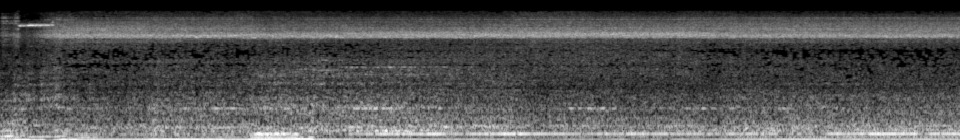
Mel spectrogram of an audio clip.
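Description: Portable bandsaw mill running steadily as its blade cuts a slab off a log, with a low engine hum and a steady high whine; the engine note shifts about three seconds in.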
